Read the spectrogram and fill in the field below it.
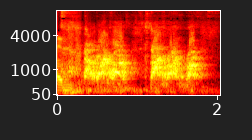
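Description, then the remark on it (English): A dog barks several times in quick succession, loud, with short sharp bursts separated by brief pauses. “We got the dog is now answering.”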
